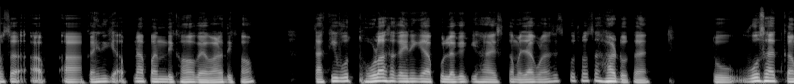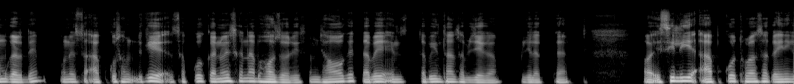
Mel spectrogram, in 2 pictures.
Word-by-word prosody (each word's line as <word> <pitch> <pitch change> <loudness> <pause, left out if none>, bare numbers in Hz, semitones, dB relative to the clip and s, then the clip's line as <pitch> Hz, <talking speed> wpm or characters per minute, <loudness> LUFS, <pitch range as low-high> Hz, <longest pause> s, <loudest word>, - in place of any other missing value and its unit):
है 125 - +1
थोड़ा-सा 130 0 -1 0.2
अप - - -4 0.2
आप 110 -1 0
कहीं 125 +3 0
अपनापन 130 -3 -1
दिखाओ 115 0 +1
व्यवहार 105 +1 +2
दिखाओ 110 +3 -3 0.6
ताकि 115 +7 +1
वो 155 +2 +3 0.2
थोड़ा-सा 150 +3 +5
कहीं 135 -1 +2
न 135 - +1
की 130 - -1
आपको 120 0 0
लगे 115 +1 +2
की 120 - -7
हाँ 115 -1 0
इसका 110 +2 -5
मज़ाक 110 +1 0
उड़ाना 115 +5 -3
इसको 155 +3 -9
थोड़ा-सा 165 0 -4
हर्ट 135 -4 +6
होता 100 0 -2
है। 100 - -2 0.7
तो 105 - 0 0.3
वो 155 +3 +6
शायद 155 -2 +5
कम 130 0 +3
कर 115 -2 +3
दें। 125 +6 -2 0.3
उन्हें 120 +1 -1
स 115 - -8
आपको 110 +3 -3
देखिए 120 0 +1
सबको 125 +5 -4
कन्विंस 135 +2 +2
करना 145 -1 0
बहुत 120 -3 +4
ज़रूरी 105 -2 -1
है। - - -3
समझाओगे 115 +6 0
तबे 120 +3 +2
इन 115 -1 -1 0.2
तभी 120 +3 0
इंसान 125 -1 0
समझेगा 105 -3 -2
मुझे 110 -1 -8
लगता 100 +2 -5
है। 100 - -2 0.8
और 110 - +2
इसीलिए 160 +7 +5 0.2
आपको 140 +3 0
थोड़ा-सा 130 +1 +2
कहीं 120 -1 +2
न - - +1
120 Hz, 220 wpm, -22 LUFS, 110-135 Hz, 0.8 s, हर्ट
